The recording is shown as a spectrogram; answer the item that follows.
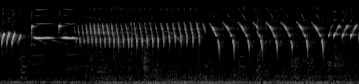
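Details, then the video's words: Belgian canary song for training canaries: short whistles, a long rolling buzzy trill, then quick rhythmic downslurred notes and chirps. "Belgian Canary Singing That Boosts Canary Confidence"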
